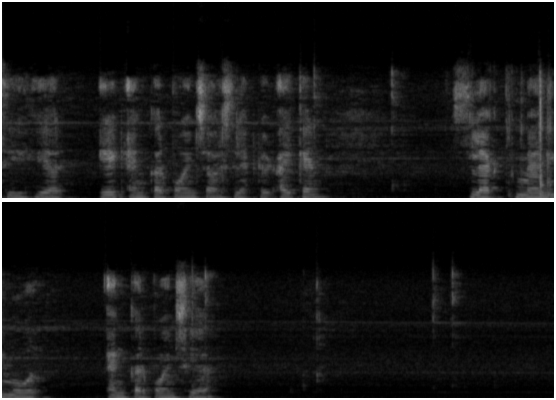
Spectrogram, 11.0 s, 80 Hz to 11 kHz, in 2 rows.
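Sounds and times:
computer mouse clicks: 0:03.9 - 0:04.1, 0:08.5 - 0:08.8, 0:09.8 - 0:10.2.

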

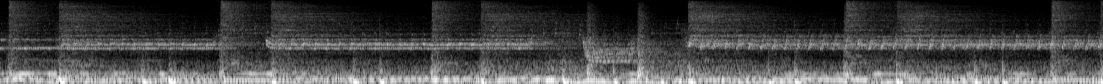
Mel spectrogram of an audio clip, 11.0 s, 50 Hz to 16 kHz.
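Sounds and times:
drum kit beats: 0:00.0 - 0:11.0.

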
